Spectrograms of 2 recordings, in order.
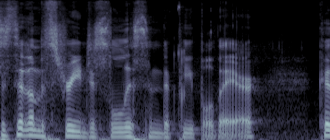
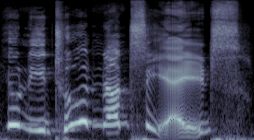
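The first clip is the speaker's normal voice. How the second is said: much higher, slow, put-on upper-class voice; posh aristocrat; slower than usual. Host mocking British aristocrats, high slow posh voice. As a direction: look down your nose and enunciate slowly.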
